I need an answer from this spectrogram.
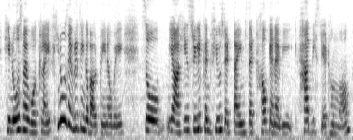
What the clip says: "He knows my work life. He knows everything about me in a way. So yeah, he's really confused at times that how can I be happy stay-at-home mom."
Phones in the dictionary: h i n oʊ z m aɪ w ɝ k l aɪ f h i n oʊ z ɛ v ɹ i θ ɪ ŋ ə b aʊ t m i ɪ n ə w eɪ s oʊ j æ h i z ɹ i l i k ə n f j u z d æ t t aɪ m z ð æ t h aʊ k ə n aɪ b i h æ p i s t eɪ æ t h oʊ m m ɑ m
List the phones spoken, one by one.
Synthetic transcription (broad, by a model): h i n oʊ z m aɪ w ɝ k l aɪ f h i n oʊ z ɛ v ɹ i t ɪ ŋ ə b aʊ t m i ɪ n ə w eɪ s oʊ j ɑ h i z ɹ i l i k ə n f j u z d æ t t aɪ m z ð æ t h aʊ k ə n aɪ b i h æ b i s t eɪ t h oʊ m m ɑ m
